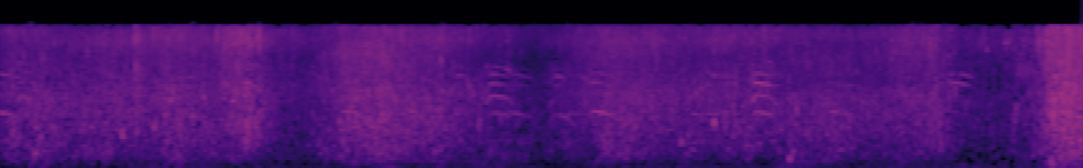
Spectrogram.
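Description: Small waves wash onto a pebbly shore and draw back.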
